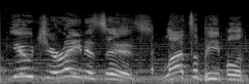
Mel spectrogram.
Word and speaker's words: Uranus: And today's a big day because we're talking about Uran anus. I don't think you pronounce it that way, dude. I think it's Uranus.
